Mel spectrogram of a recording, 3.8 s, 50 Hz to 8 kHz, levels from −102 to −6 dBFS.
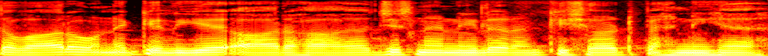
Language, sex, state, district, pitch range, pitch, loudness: Hindi, male, Delhi, New Delhi, 115-120 Hz, 115 Hz, -13 LUFS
